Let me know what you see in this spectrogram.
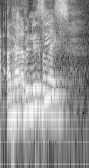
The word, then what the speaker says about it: Hazanavicius: Well, you learned how to pronounce Hazanavicius. That's pretty impressive. – It's taken me like 95 times. – Did I get it right? – Yeah. – Hazanavicius? – Yeah.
